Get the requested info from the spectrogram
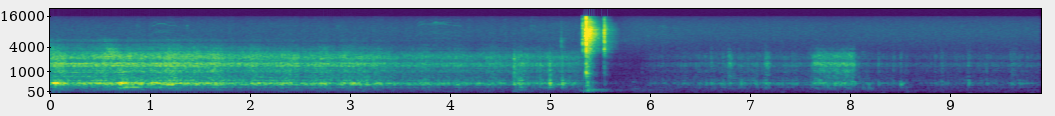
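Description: Grundig 2140 valve radio receiving a station through its speaker, the sound fading down as the dial is turned, the set working again after its oscillator coil repair. About five and a half seconds in, a sharp click of a push-button band switch, after which only faint hiss and weak shortwave reception remain.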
